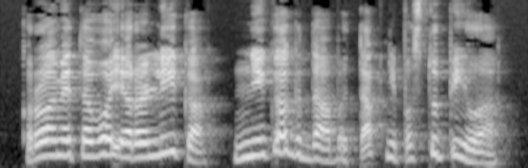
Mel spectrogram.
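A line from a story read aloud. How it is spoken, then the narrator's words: Angry bark. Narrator (Russian): рявкнул Крутобок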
